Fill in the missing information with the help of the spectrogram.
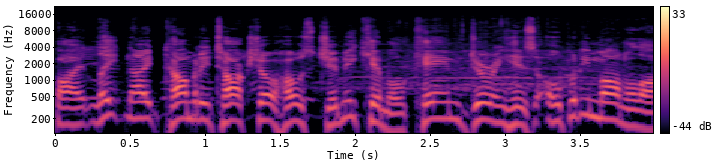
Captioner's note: cheers and Applause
